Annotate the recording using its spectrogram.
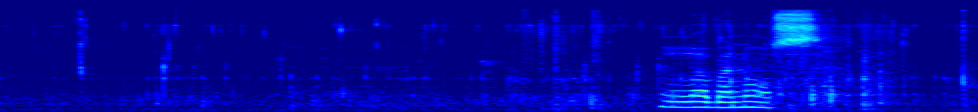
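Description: Pieces of radish splash into a pot of water.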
